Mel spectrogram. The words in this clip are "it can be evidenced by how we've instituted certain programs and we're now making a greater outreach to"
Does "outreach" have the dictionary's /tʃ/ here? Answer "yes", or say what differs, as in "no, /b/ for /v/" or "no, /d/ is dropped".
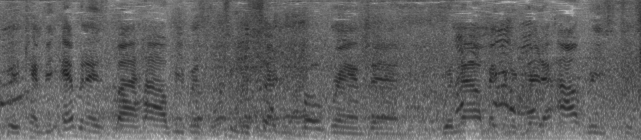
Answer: no, /s/ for /tʃ/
